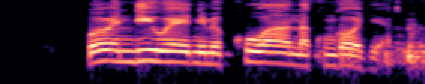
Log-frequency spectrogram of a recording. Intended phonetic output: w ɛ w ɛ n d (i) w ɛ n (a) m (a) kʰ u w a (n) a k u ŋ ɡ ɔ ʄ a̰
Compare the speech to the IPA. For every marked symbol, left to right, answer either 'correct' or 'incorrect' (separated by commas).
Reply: correct, incorrect, incorrect, correct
